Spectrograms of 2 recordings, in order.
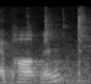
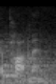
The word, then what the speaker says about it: apartment: In the UK, we say apartment. In Australia, we say apartment. Doesn't really sound like Apartment. the word. You don't really pronounce the T's, actually, now that I think about it.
